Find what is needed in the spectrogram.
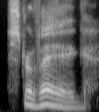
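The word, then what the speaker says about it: stravaig: And I just ask you how it's pronounced, and I think you said it's Stravag.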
